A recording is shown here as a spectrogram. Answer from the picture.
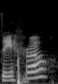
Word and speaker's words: drow: There's Drow, or as Gygax pronounced it, Dro, and he and his friends pronounced it differently. Was it not also pronounced Dehro?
